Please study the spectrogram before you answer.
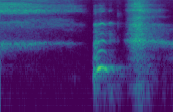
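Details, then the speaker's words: An adult vocally imitates neck crepitus, the clicking and cracking of the neck, with a brief gritty burst. A chiropractor had told them this is normal. "ally says my neck keeps clicking our bones no it's just crepitus like mine crack when i do this it sounds like"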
